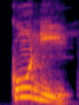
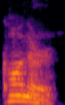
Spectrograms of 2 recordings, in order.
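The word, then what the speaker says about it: Conner: Mas você não fala Connie. Você fala o quê? Connor.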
